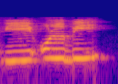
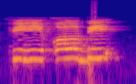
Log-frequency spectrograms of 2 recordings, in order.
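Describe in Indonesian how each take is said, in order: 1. Q berubah menjadi hentian glotal pada kata kedua. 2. Ada konsonan q yang jelas pada kata kedua. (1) "kalau Mesir bisa jadi fi ulbi"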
